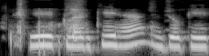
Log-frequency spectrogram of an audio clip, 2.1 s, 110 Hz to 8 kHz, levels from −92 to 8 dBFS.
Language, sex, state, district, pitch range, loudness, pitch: Hindi, female, Bihar, Muzaffarpur, 235-265 Hz, -17 LUFS, 250 Hz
